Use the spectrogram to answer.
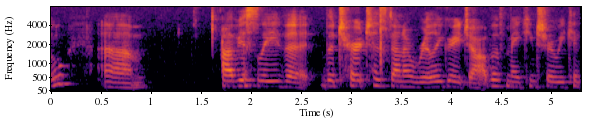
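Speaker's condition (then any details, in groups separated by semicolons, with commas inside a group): No condition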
